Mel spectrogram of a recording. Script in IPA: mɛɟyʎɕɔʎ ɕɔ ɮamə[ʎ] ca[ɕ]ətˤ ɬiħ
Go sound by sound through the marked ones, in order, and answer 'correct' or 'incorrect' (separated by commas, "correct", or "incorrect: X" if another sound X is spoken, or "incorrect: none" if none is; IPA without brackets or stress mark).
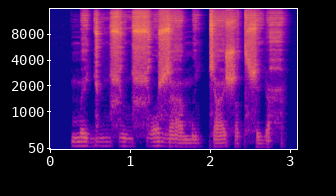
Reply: correct, incorrect: ʃ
